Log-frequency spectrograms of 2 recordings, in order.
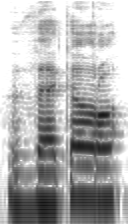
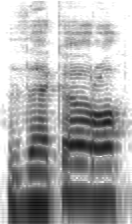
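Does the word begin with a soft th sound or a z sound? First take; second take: soft th; soft th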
